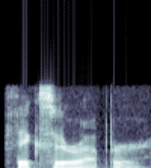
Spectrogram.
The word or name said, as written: fixer-upper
